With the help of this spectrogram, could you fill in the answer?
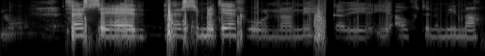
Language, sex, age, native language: Icelandic, female, 12, Icelandic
